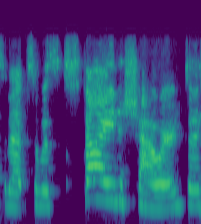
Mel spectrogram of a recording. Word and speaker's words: Steinschauer: So it was Steinschauer.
